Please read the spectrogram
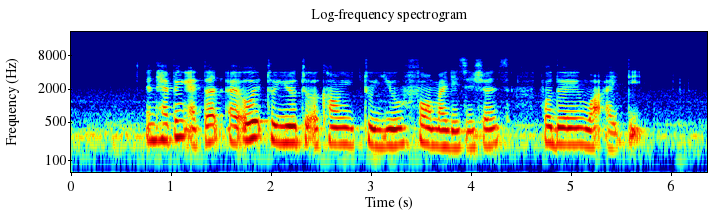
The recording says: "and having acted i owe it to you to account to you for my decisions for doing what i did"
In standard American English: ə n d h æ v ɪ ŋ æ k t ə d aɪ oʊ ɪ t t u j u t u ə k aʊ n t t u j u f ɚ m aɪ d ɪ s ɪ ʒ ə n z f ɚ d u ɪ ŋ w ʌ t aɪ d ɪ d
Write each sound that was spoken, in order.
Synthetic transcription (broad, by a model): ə n h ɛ v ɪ ŋ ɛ t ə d aɪ oʊ ɪ t t u j u t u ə k aʊ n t t u j u f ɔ m aɪ d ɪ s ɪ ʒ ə n s f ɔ d u ɪ ŋ w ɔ t aɪ d ɪ d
